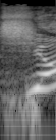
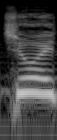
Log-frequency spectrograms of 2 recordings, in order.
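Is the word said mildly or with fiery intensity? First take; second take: fiery; mildly. First: It is said loudly and with fire. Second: It is said softly and mildly.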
